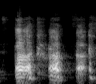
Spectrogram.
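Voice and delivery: high squeal of laughter. Real, not acted. Laughing at her own joke, high squealing laugh. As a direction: break into a shrill giggle. Bursts out laughing mid-rant.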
